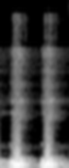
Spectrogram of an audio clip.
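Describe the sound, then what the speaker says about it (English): A pet dog gives two sharp, loud barks close by in quick succession, with no one talking. "Apparently, my dog likes to rant too."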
